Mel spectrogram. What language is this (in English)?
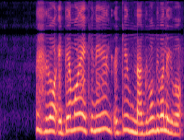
Assamese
